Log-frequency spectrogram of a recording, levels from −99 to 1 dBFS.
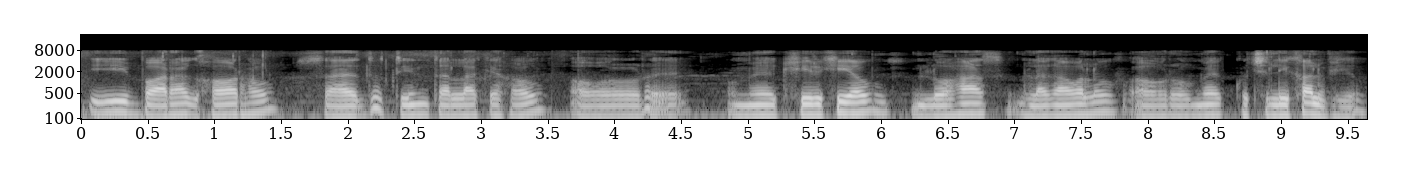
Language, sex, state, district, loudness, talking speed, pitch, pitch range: Bajjika, male, Bihar, Vaishali, -23 LUFS, 155 wpm, 120 Hz, 115-135 Hz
